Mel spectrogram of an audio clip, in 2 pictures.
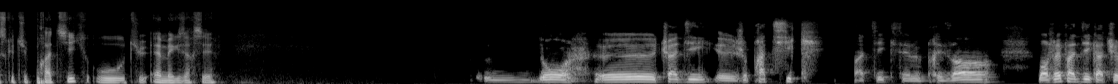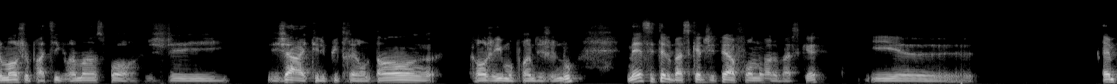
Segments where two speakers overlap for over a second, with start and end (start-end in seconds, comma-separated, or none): none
